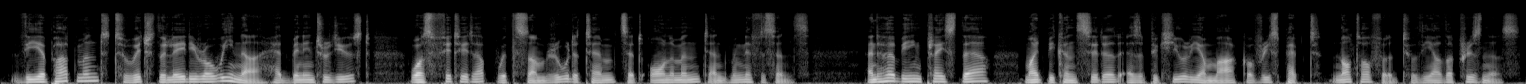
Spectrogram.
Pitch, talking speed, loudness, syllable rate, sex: 105 Hz, 160 wpm, -20 LUFS, 5.1 syllables/s, male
